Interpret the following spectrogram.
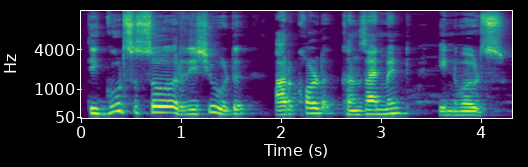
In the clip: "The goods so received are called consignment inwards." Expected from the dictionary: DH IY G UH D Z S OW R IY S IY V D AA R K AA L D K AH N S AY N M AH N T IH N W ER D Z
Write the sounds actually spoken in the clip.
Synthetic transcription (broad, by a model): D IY G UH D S S OW R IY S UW D AA R K AA L D K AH N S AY N M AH N T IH N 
